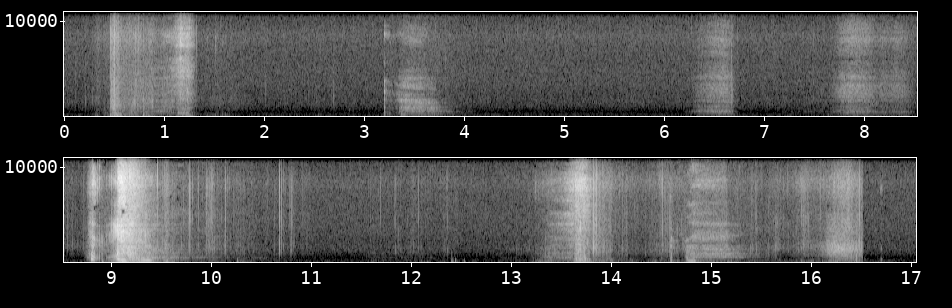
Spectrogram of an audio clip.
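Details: Female near the end of a cold, woke up sneezing: a series of sneezes with quieter sniffs and breaths between them.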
